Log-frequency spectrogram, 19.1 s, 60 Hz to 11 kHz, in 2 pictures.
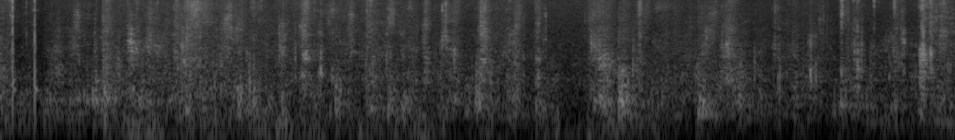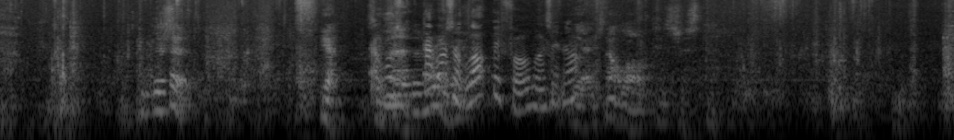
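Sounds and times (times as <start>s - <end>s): footsteps in a cave tunnel: 0.0s - 12.6s, 16.5s - 19.0s.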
